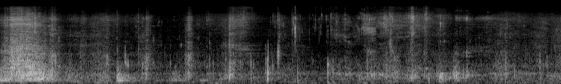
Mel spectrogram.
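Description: People biting into and chewing pieces of raw watermelon, with crunching bites and smacks throughout and a loud burst right at the start.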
